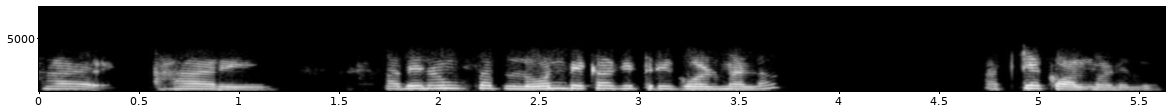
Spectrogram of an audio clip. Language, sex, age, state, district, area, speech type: Kannada, female, 18-30, Karnataka, Gulbarga, urban, conversation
